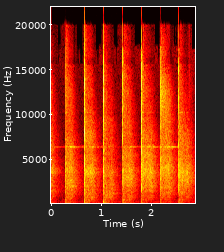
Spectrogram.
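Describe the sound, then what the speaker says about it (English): A mallet pounds chicken meat flat to about half an inch thick, giving seven loud, evenly spaced thuds roughly every 0.4 seconds, each one fading before the next blow lands. "we're going to just keep pounding this thing until we get it"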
